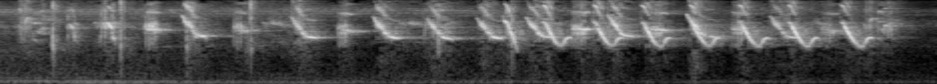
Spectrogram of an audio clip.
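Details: Loud song of a male black-winged myna, played to stir other mynas into singing. Quick, steady chain of sharp clicks and high descending whistles that grows denser and faster toward the end.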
